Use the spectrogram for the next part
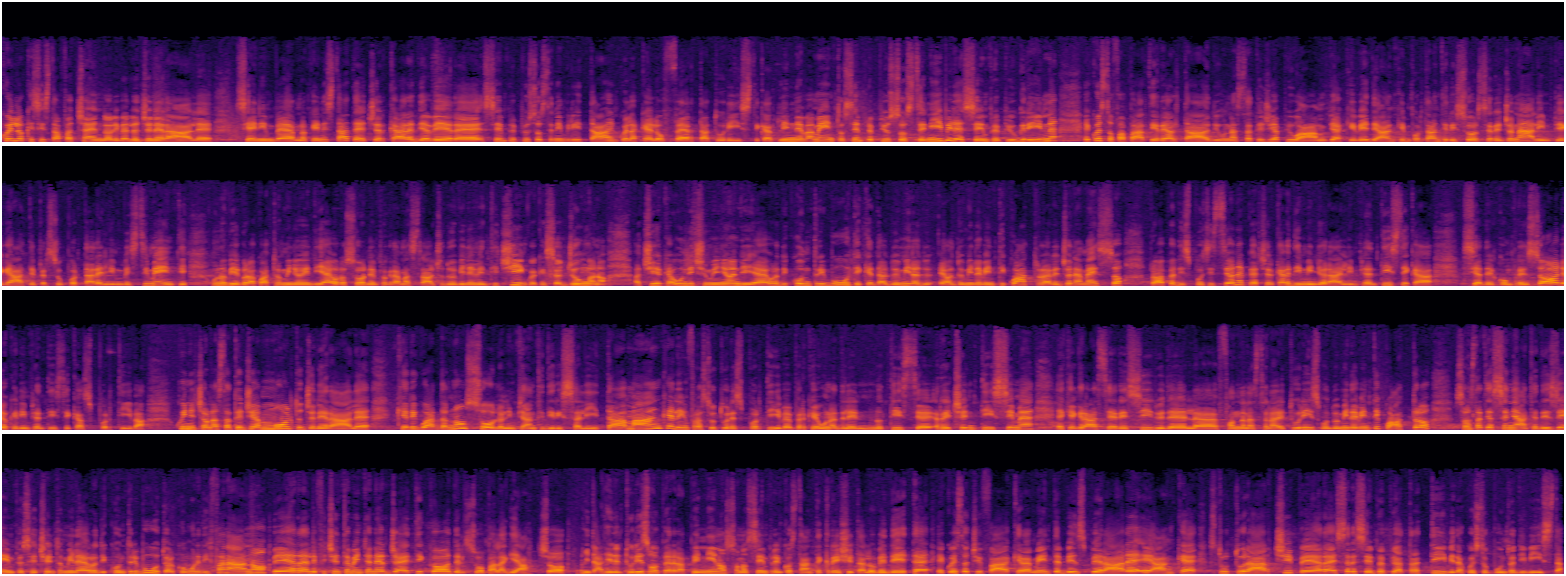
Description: L’assessore regionale al turismo Roberta Frisoni sottolinea gli investimenti fatti:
